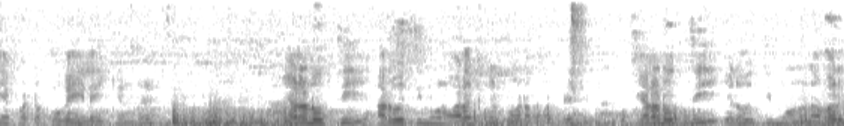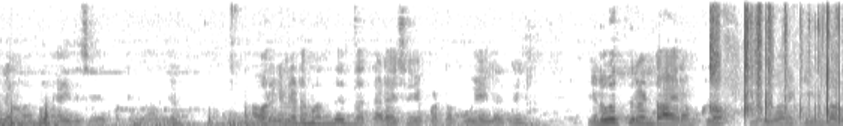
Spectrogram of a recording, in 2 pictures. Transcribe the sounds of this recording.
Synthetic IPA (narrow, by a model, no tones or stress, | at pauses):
jɐpːɐʈːɐpʊɣɐjɪlɐɪkːɛɳdrɯ | ɛɭɐnuːt̪ːiɐɾɯbɐt̪ːimuːnɯɐlɐɣɯɣɐɭpoːɽɐpːɐʈːɯɛlɐnuːt̪ːiɛɭɯbɐt̪ːimuːɳɯnɐbɐɾɣɐɭʋɐnd̪ɯkɐɪðɯsɛjːɐpːɐʈːɯɣɾaːɾɡɐɭɐʋɐɾɣɐɭɪɽɐmʋɐnd̪ɯɪnd̪ɐt̪ɐɽɐɪsɛjːɐpːɐʈːɐpʊɣɐɪɪlɐɾɣɐɭ | ɛɭɯbɐt̪ːɯɾɛɳɖaːjɪɾɐmkɪɭoːɪðɯʋɐɾɐɪkːɯmɪnd̪ɐ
